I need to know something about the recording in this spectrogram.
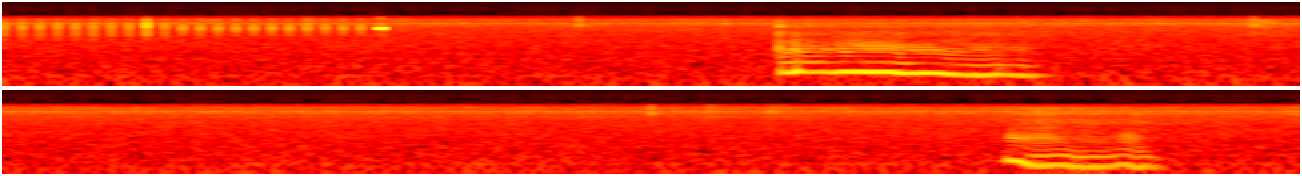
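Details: Brownie, a dog snoring in sleep: two deep, voiced snores about a second each, roughly six seconds apart, each a low buzzy drone, with faint ticking noises before them in a still indoor room.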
